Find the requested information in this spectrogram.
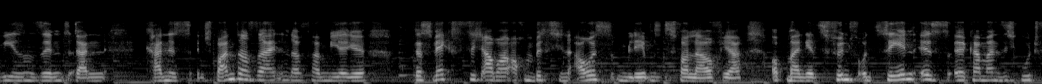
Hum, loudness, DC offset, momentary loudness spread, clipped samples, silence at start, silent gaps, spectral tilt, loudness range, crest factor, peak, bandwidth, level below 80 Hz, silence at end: none; -29 LUFS; under 0.1%; 8 LU; under 0.1%; 0 s; none; -4.5 dB/octave; 3 LU; 16 dB; -14 dBFS; 10.5 kHz; -58 dBFS; 0 s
